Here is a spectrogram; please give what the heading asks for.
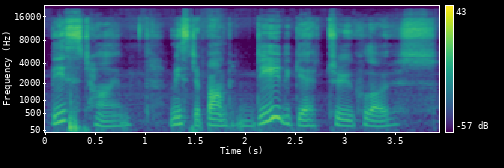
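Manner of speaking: plain reading voice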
